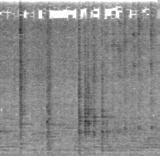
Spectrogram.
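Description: Steel ladle and spatula scraping and clinking against a wok as egg fried rice is stirred, over a steady frying sizzle. There are a few sharp metal clinks, with a quick cluster of them a little past one second in.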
